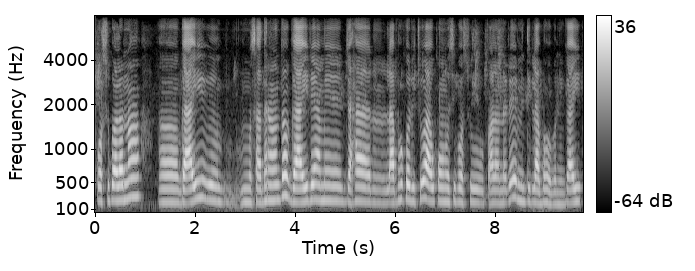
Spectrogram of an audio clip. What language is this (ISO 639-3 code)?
ori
